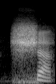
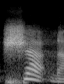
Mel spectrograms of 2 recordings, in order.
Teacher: lidahnya ketemunya tengah lidah ketemu langit-langit atas. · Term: shin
